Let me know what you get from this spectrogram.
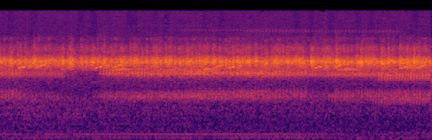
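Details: Night chorus of tree frogs in a North Carolina backwoods swamp, a steady wall of high, shrill trilling from many callers, with a middle band of calls fading in and out and a low drone beneath.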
